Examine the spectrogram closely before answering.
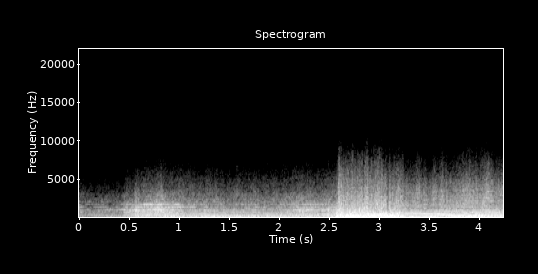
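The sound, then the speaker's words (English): Roaring engines of WWII fighter planes in a dogfight, a loud sustained propeller drone with layered harmonic tones that jumps abruptly louder partway through. “The skies are filled with planes.”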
